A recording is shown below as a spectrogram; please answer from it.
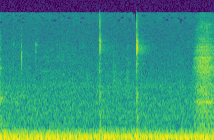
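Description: Near silence: steady low room hum, with two faint sharp clicks about a second in.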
